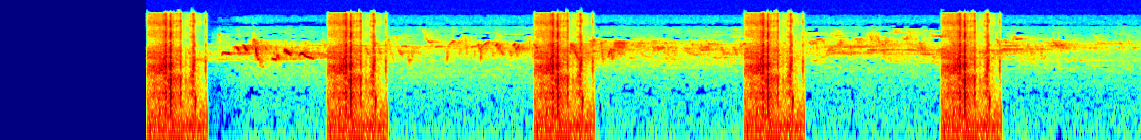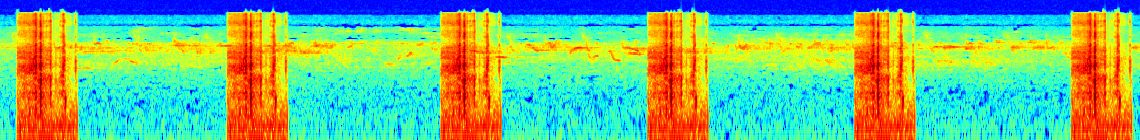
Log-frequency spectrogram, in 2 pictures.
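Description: Birds chirping continuously, cut across about every two seconds by a short, loud burst of noise that repeats at an even rhythm.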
